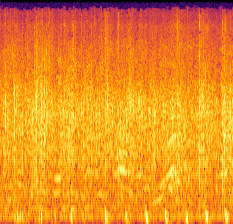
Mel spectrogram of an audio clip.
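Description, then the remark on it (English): An audience claps their hands together in a steady, rhythmic beat, the many claps blending into a full, sustained applause with faint voices mixed underneath. “You ought to clap your hands for that.”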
